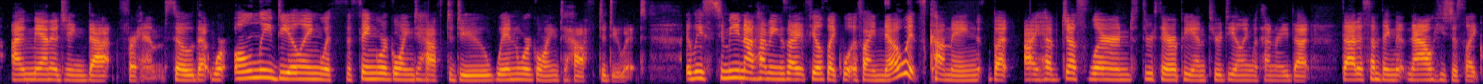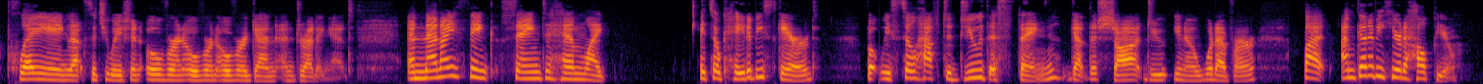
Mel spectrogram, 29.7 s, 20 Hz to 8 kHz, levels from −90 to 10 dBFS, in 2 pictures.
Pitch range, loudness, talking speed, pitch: 180-230 Hz, -17 LUFS, 230 wpm, 195 Hz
